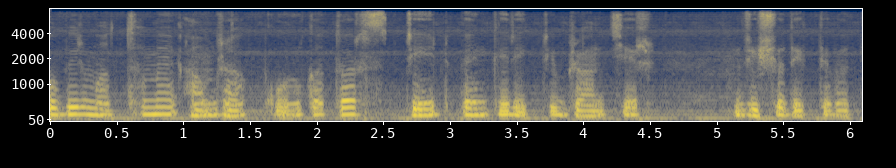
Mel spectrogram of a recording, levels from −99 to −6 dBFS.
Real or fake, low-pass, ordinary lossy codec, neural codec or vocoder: fake; 7.2 kHz; none; vocoder, 24 kHz, 100 mel bands, Vocos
